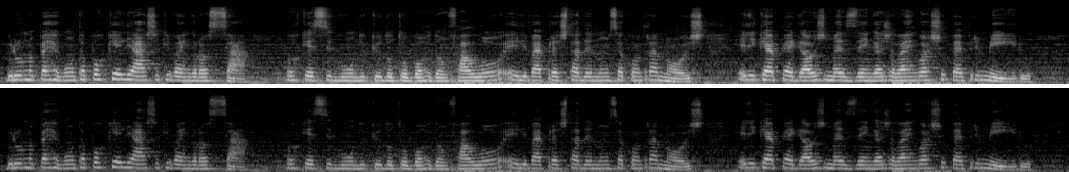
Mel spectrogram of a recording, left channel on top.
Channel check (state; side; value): quieter; right; 10.1 dB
